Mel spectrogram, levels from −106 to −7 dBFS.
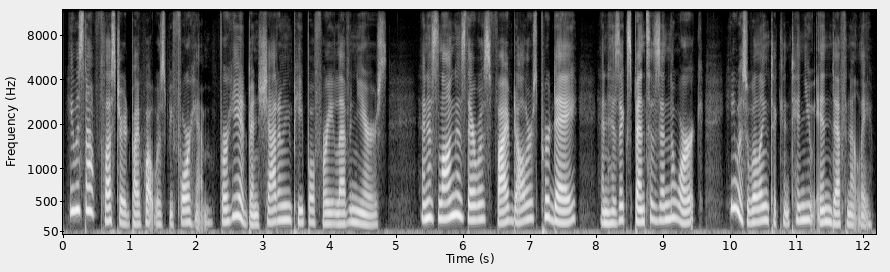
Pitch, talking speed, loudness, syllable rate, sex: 205 Hz, 195 wpm, -20 LUFS, 5.6 syllables/s, female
